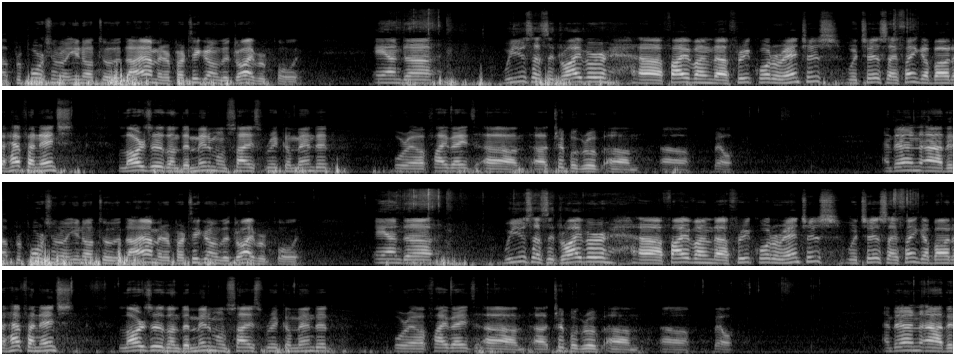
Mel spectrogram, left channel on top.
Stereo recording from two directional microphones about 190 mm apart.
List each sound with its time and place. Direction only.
0.0 s speech: 20° left (ahead or behind)
18.3 s speech: 15° left (ahead or behind)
